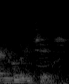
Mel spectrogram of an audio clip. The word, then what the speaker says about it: Buttigieg: You're gonna lose with Pete Buttigieg. Yeah, you said it right. Buttigieg. Yeah, that's not gonna get. Sounds like booty chitch.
